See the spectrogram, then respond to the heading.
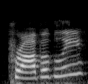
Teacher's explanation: There's a definite emphasis on the first syllable in probably.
